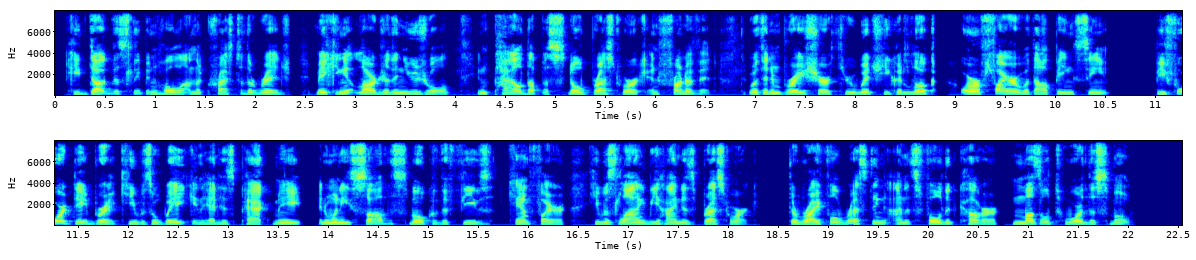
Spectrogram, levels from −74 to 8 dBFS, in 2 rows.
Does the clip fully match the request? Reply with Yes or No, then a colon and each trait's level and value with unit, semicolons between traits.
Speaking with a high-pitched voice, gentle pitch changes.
No: medium, 145 Hz; narrow, 1.9 semitones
